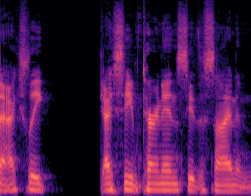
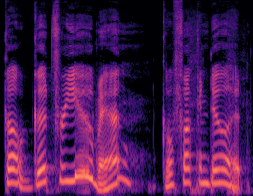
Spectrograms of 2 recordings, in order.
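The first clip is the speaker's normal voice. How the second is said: high mock-cheerful brush-off; sarcastic go-for-it, pitched up high; 13 semitones higher than usual. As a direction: cheer them on, dripping with sarcasm.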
